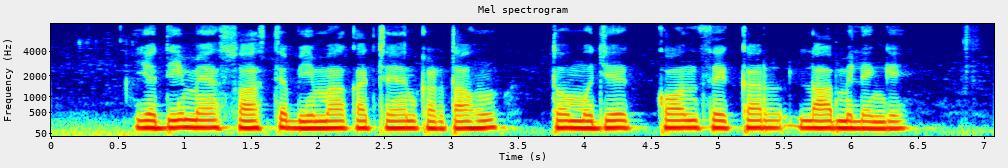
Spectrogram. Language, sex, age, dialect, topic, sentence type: Hindi, male, 18-24, Hindustani Malvi Khadi Boli, banking, question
